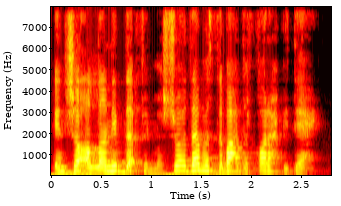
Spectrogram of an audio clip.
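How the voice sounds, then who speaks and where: A woman's voice: medium pitch, very fast, close to an everyday voice. A woman voicing a confident male boss who talks in a firm, teasing way, with an Egyptian accent. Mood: businesslike. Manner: bossy, teasing.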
